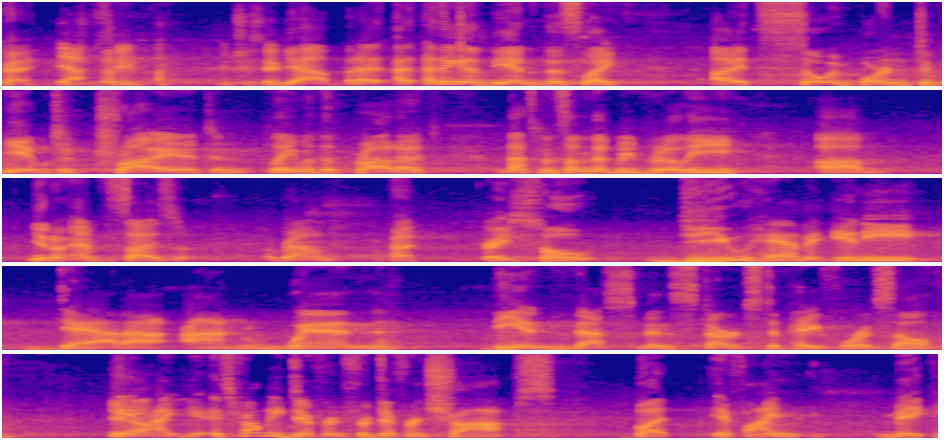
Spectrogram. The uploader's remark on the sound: joined us live at IMTS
